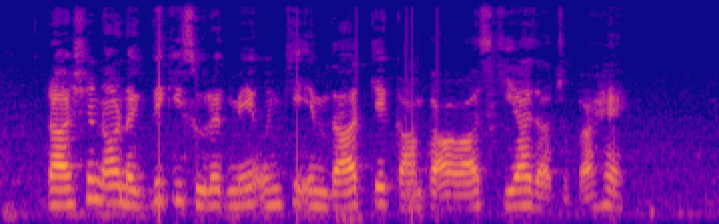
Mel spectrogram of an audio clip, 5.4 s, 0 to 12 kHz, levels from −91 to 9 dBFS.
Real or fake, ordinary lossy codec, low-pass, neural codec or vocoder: real; Opus, 64 kbps; 10.8 kHz; none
